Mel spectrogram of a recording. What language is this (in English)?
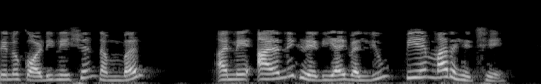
Gujarati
